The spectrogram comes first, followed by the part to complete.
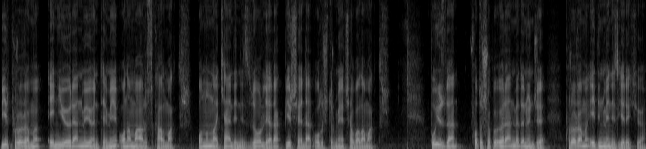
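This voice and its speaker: A man's very deep, low voice at a moderate pace, with very even loudness and ordinary pitch variation. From Konya, Turkey. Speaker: photoshop instructor, graphic designer.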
